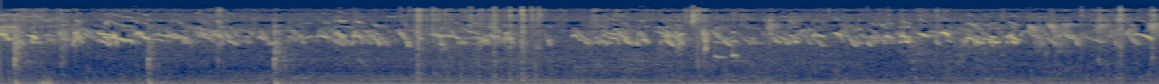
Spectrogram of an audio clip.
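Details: A flock of chicks readying for sleep makes a steady chorus of high, short peeps, with some fluttering and thuds early on and a low hum throughout.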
